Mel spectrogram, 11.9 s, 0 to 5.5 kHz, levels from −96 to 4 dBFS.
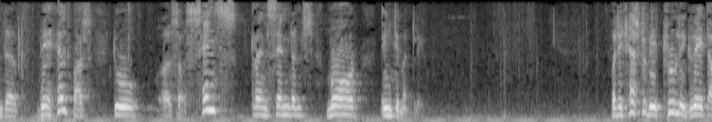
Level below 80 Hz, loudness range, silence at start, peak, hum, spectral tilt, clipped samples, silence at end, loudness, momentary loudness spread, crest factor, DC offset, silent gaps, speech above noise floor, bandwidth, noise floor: -38 dBFS; 7 LU; 0 s; -4 dBFS; none; -7.5 dB/octave; under 0.1%; 0 s; -17 LUFS; 15 LU; 14 dB; under 0.1%; none; 23 dB; 5.4 kHz; -38 dBFS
